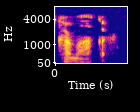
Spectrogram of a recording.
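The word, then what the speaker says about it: Kormákur: No, because the accent is on the A, so it's Kormáker.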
